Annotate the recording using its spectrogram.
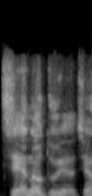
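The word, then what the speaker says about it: Xanadu: 뭐라고 발음돼 있어요? 발음 기호상? 도원경이고 제 제너두예요. 제너두. – 아 제너두예요. 네. 아 그렇군요. 제너두라고 합니다. 그럼 제너두라고 읽겠습니다.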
